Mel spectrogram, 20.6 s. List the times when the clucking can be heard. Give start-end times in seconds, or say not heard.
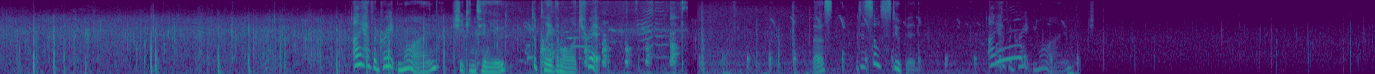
7.2-16.2.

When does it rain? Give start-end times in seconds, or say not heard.
0.0-20.5.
